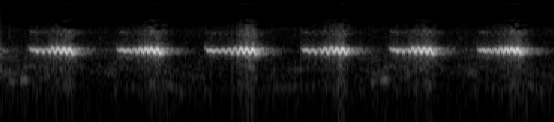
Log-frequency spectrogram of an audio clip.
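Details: Chinese francolin call used as a hunting lure: six evenly spaced, mid-pitched buzzy notes, each about half a second long, repeated roughly every three-quarters of a second with clean silence between them.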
